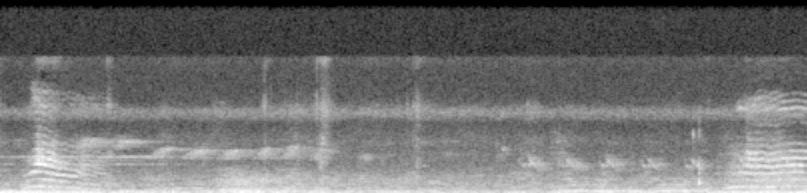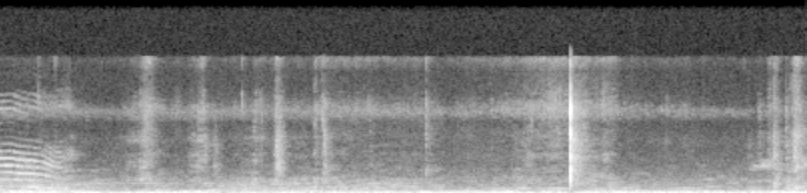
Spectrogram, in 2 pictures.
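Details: Kitten play-fighting with its mother indoors: a short meow at the start, a brief low tone near four seconds, then a loud wavering meow around five seconds, followed by soft rustling and clicks over low hum.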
